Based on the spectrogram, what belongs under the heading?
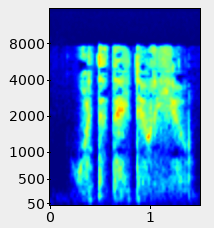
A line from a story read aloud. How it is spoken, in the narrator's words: She whispered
